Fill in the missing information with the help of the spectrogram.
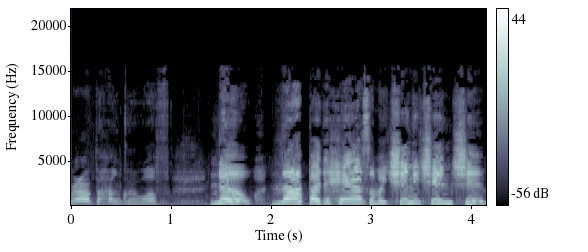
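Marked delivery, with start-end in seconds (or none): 1.4-4.2 shrill, high, loud squealing voice. A little pig hiding inside answers the wolf at the door, squealed. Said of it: "squealed the first little pig".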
